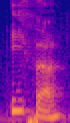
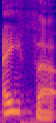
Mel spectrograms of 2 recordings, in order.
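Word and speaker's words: Aether: game and every like I kept calling it instead of saying ether I kept saying ather or something and um H hodus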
